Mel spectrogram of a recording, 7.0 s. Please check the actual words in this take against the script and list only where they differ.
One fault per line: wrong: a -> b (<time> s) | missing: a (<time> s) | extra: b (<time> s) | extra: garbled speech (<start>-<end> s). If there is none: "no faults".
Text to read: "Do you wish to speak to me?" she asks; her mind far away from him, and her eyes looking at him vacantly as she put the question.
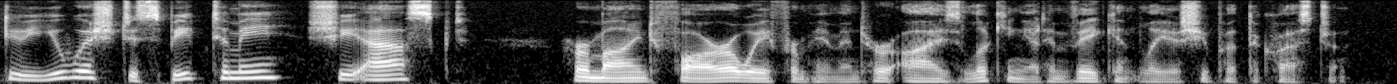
wrong: asks -> asked (1.8 s)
